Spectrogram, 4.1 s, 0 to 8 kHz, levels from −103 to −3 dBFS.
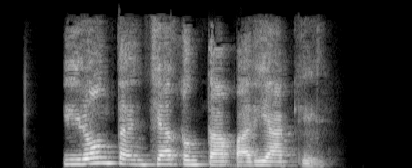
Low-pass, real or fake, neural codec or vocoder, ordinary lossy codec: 7.2 kHz; fake; codec, 44.1 kHz, 2.6 kbps, SNAC; AAC, 32 kbps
